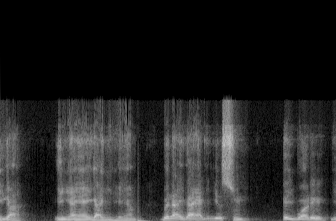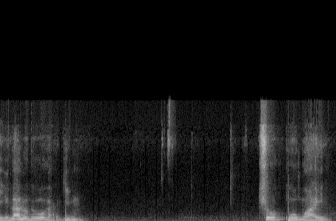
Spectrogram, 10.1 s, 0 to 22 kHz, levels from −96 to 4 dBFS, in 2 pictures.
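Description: The speech sounds muffled and hoarse from start to finish, with a grainy roughness over every syllable. Nothing is heard above about 12.1 kHz. The likely cause is heavy Opus compression in its hybrid speech mode. This mode codes the low band as speech and the top band only roughly. The degree of damage points to a very low bitrate, near 12 kbps. Bands are filled with noise instead of detail, so tone turns coarse.

A DC step comes at 2.07 s. The waveform's zero line suddenly jumps to an offset, which gives a low thump. The offset holds until 6.02 s. Then it steps back, with a second thump. Another DC step arrives at 9.36 s and lasts to the end. Each jump is a dull knock under the speech. The speech itself carries on unchanged.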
